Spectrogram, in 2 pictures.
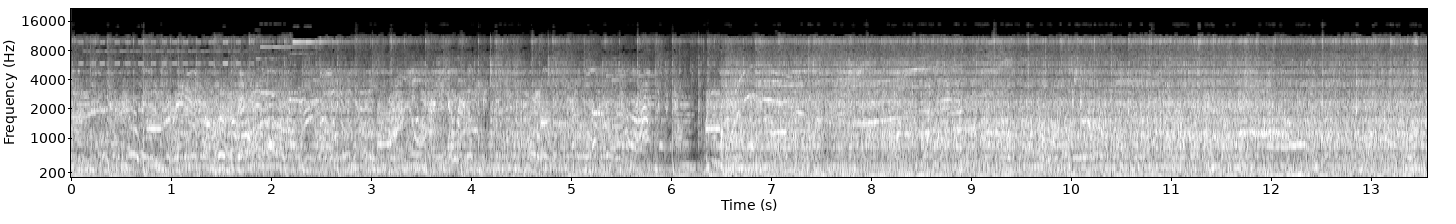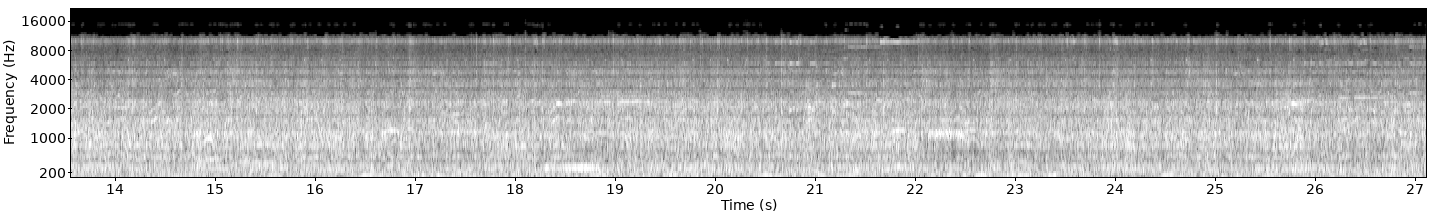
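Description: Game music plays steadily throughout.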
